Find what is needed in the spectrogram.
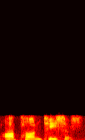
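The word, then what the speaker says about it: ἀπάντησις: for meat it is the greek word apontesis we would spell that a p a n t t-e-s-i-s and in the first century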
